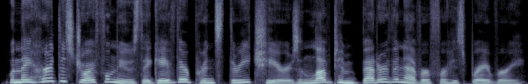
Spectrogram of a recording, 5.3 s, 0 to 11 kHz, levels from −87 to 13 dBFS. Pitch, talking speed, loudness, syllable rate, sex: 255 Hz, 240 wpm, -20 LUFS, 5.5 syllables/s, female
